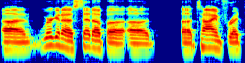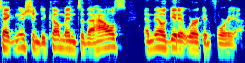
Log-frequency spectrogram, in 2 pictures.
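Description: A man acts out a strained, over-polite phone support agent for a comedy sketch. He speaks formally and haltingly, with a dry, close sound. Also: mid-range voice, no room sound, natural voice. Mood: strained patience. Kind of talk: improvised comedy phone-call skit.

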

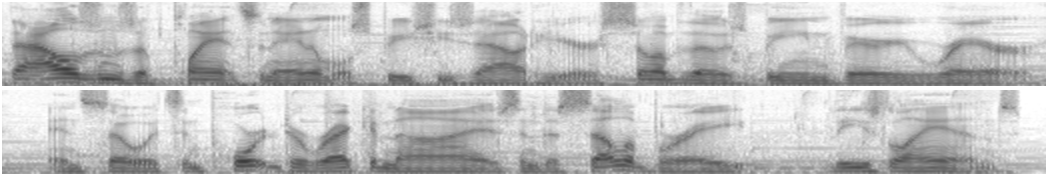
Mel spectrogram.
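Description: A man's voice: fairly low pitch, fairly even intonation, normal speed, creaky, hardly any pauses, music in the background. Enthusiastic man explaining a forest outdoors. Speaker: wildlife biologist.

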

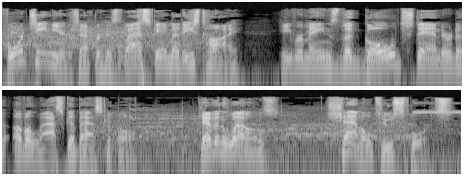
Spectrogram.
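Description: A man's voice: a little high, very animated, unhurried, background noise. A man, a TV sports reporter, reading a scripted news feature in a punchy, polished style.

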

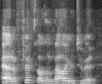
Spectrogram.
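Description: A man in his sixties reading scripture aloud in a measured, deliberate way, with brief bits of chat. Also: a little high, animated, dull audio. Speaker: Bible reader and co-host. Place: living room at home, indoors. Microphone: webcam at arm's length. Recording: roomy, echoing webcam sound.

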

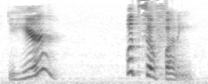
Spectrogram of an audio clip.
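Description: A bullying male mathematician from an audiobook tale, acted out by a woman narrator. He blusters and demands answers with suspicion, pitched up in agitation. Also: very animated, unhurried, fairly bright tone, heavily acted. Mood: suspicious, irritable.

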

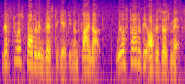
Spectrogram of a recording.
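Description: A man's voice: on the high side, huge pitch swings, fast talker, poor audio. A British man narrating a wartime-era army training film in a wry, chummy manner, on a 1940s film soundtrack.

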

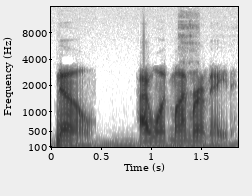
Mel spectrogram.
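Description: A man's voice: mid-range voice, big pitch swings, a little slow, phone-quality sound. A synthetic male voice playing a troubled, plaintive robot therapy patient in a dubbed game story. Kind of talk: text-to-speech dub of a robot game story. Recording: faint music behind synthetic voice.

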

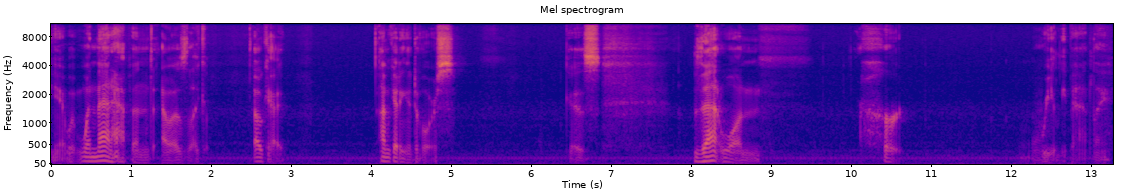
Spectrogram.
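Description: Sweet, wounded single dad played by a male actor for romantic ASMR audio: very deep, hesitant, intimate, with background noise. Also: animated, gravelly, full character voice. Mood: hurt, confiding. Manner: hesitant, soft-spoken, halting.

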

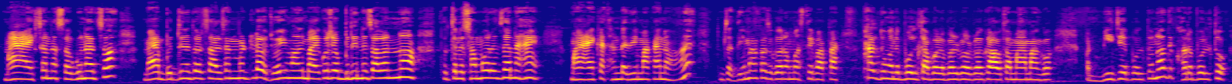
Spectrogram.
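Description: Woman acting a high-pitched, nagging young village wife. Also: steady tone, quick pace, slight background noise, natural voice. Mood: insistent persuading. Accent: rural Vidarbha Marathi. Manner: scolding, repetitive, rhetorical questions. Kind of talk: Marathi cartoon family-drama dialogue.

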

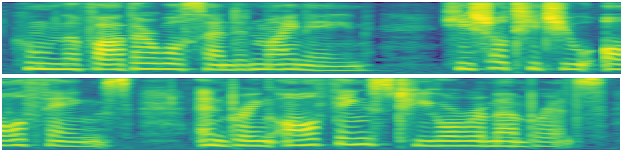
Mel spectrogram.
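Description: A woman's voice: medium pitch, normal speed, no echo, studio quality, natural voice. Reassuring devout woman mentor, played by an actress.

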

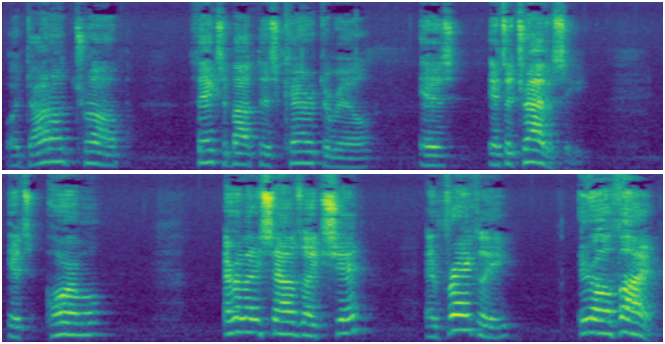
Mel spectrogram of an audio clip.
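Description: A man's voice: high voice, expressive, slow pace, pauses often, a bit bright, full character voice. A man impersonating a pompous older American tycoon, dismissive, in short clipped declarations. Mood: scornful.

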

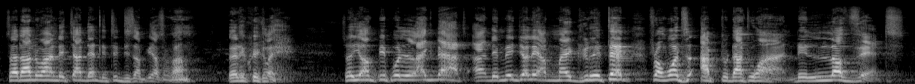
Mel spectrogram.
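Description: A middle-aged man preaching on a large church stage into a handheld microphone, animated, slowing down for emphasis and shouting key points. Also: sits high, vocal fry. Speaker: pastor. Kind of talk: sermon. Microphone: handheld mic.

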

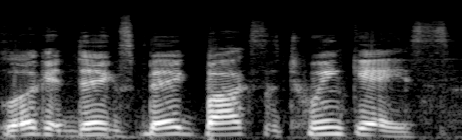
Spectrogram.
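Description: A man's voice: on the high side, measured pace, dull audio. A young man hosting a casual vlog, giving upbeat, joking narration into a handheld camera held close to his face. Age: young adult. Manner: upbeat, joking tour-guide talk. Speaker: vlog host. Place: van, parking lot, hotel.

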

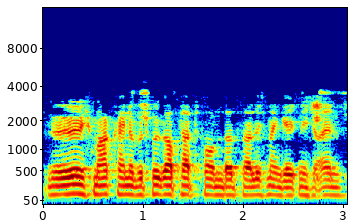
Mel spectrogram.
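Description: A man's voice: medium pitch, little pitch movement, a little fast, slight background noise. A man in a casual phone conversation over a narrow line, speaking bluntly with a naive air. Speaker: call recipient baiting phone scammers.

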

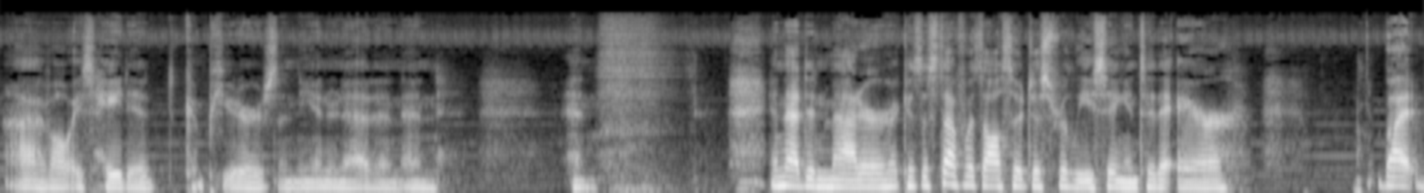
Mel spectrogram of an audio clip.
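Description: A husky, haunted survivor mother. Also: deep voice. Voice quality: husky, gravelly. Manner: halting, stammering, repeating words. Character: anxious, guilt-ridden mother surviving alone after an apocalypse. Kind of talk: intimate audio drama monologue.

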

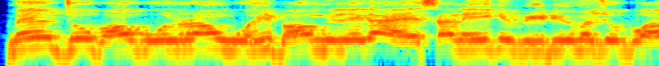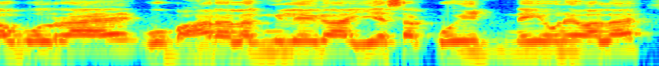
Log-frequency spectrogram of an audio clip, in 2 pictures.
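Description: A man who owns a garment shop, eagerly pitching his goods and repeating assurances to the host. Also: flat delivery, a little fast, a little mellow. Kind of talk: sales pitch in conversation.

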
